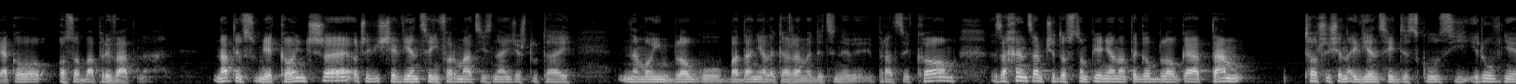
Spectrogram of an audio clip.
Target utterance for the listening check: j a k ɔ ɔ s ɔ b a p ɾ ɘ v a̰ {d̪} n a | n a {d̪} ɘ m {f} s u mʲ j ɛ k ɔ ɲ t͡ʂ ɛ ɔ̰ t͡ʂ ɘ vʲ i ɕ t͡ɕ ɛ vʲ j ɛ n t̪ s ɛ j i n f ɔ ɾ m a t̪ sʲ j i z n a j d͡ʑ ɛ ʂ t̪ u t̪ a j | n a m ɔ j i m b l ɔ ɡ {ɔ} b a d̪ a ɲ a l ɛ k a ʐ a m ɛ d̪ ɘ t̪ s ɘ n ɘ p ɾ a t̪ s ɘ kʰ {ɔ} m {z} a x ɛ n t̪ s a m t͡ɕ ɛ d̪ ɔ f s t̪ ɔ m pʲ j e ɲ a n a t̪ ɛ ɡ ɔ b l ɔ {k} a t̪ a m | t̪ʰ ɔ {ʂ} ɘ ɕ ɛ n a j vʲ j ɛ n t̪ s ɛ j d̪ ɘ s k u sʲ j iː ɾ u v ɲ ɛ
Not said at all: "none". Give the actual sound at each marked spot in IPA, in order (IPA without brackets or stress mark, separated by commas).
t̪, t̪, f, u, ɔ, z, ɡ, t͡ʂ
